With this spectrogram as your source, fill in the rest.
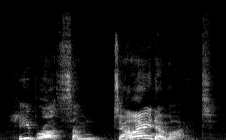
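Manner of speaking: plain reading voice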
